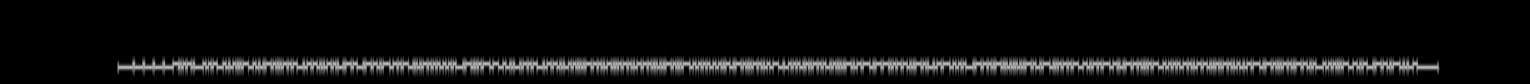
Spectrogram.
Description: RTTY (75 baud, 170 Hz shift), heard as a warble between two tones, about 890 Hz centre. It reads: IMPROPER MANAGEMENT OF LIVESTOCK MANURE AS A FERTILIZER WOULD CREATE NEGATIVE EFFECTS ON THE SOIL AND WATER ENVIRONMENT.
